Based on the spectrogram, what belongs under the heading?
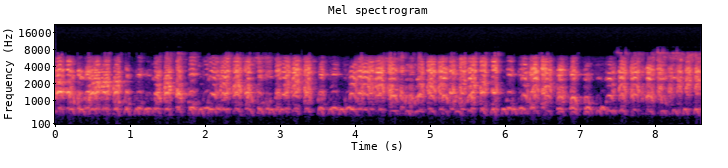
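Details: Laughing Kookaburras in a loud, rollicking chorus of harsh chuckling hoo-hoo-ha-ha notes, rising and falling in waves as several birds join in; the laugh-like call is a territorial call announcing location, volume shifting as others join.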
